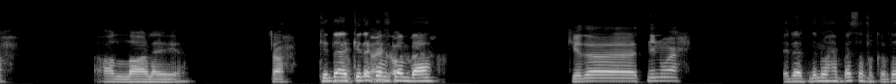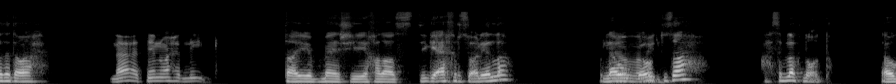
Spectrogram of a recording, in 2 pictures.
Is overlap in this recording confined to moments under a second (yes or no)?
no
